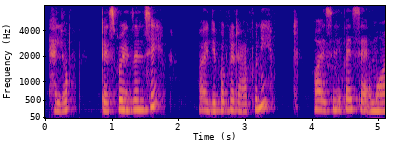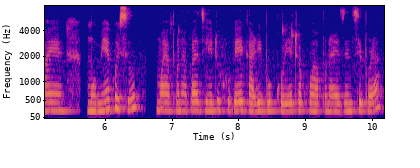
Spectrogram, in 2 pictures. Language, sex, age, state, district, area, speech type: Assamese, female, 30-45, Assam, Sonitpur, rural, spontaneous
